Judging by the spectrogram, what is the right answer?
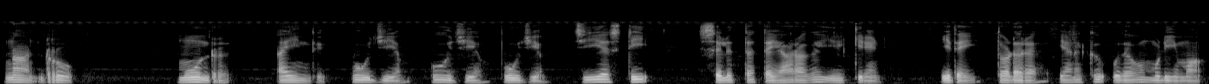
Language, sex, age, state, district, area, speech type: Tamil, male, 18-30, Tamil Nadu, Salem, rural, read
